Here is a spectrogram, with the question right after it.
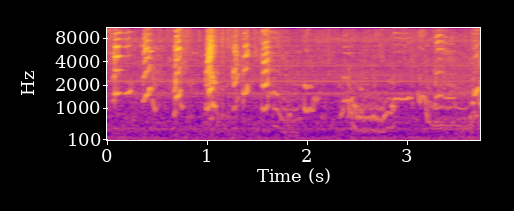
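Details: Rural mixed-breed puppies, about forty days old, yip while struggling to climb a staircase. A quick run of sharp, high yelps gives way to a drawn-out, sagging whine, then one more yip at the end.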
